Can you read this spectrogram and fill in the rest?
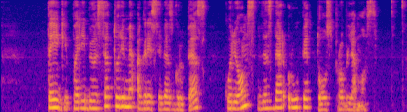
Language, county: Lithuanian, Kaunas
